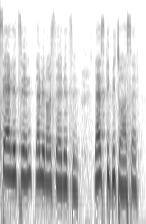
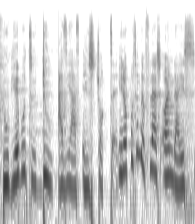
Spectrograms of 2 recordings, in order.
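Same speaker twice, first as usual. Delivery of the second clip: ordinary talk, nothing marked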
